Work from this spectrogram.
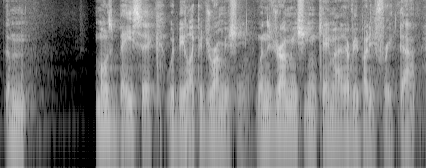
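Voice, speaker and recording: A man's voice: fairly low pitch, fairly even intonation, a little fast, fairly bright tone. A middle-aged man with a Brooklyn accent, speaking as a panelist in a rambling, conversational way. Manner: rambling, conversational, many fillers. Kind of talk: panel discussion.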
